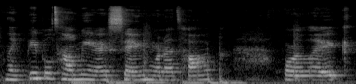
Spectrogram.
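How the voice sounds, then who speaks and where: In an echoey little bare room, a young vlogger from the Philippines speaks frankly to her camera, peppering her talk with "like", curses and laughs. Her mid-range voice has fairly even intonation and a measured pace, picked up from a distance with faint music behind.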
